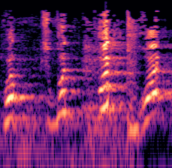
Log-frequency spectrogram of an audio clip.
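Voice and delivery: high, laughing double-take; startled disbelief. Retold or imitated. Shopper spotting the DVD, laughing in high surprise. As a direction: squeal it out in happy shock. Spotting season two in store.

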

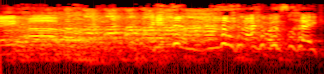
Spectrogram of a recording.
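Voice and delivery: ordinary talk, nothing marked

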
